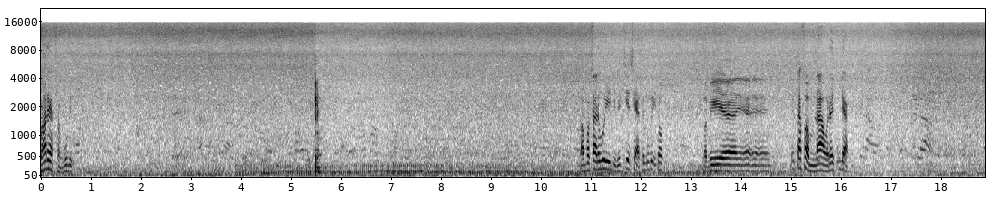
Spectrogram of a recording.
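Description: Fountain water splashes and pours steadily nearby.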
